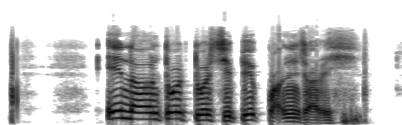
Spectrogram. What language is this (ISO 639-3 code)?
bax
